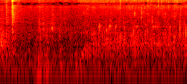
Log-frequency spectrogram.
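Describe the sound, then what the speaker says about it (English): Chitlins boiling in a pot of water on medium heat give a steady, close, continuous bubbling and simmering, with no voices over it. "I'm going to keep on boiling them for another hour and a half"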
